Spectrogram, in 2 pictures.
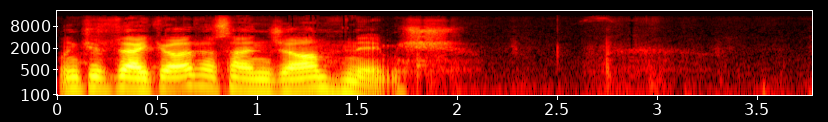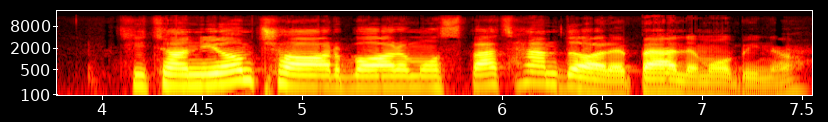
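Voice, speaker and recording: A man teaching an online chemistry class, lively and praising his students by name. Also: a little high, pauses often, no room sound, studio quality.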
